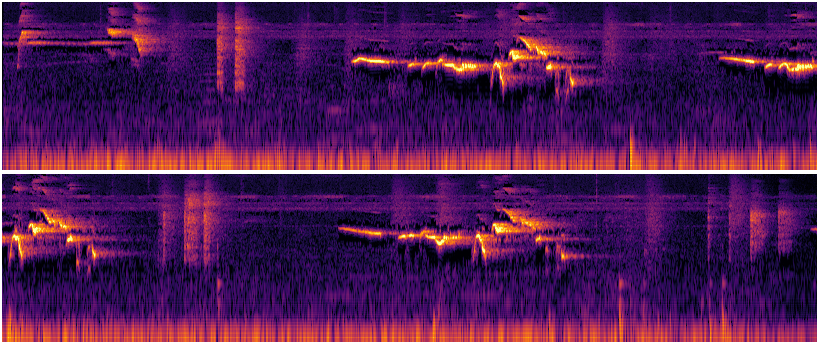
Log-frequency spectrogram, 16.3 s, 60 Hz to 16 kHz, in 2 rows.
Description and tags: Bird Song 02
Asia, Birds, East, Jungle, Nature, South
